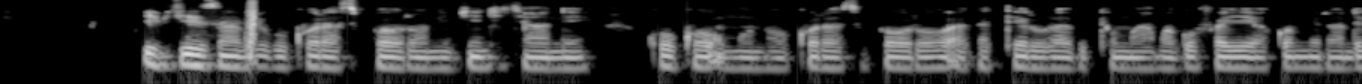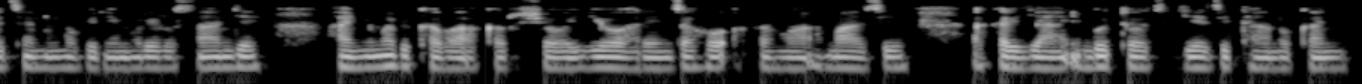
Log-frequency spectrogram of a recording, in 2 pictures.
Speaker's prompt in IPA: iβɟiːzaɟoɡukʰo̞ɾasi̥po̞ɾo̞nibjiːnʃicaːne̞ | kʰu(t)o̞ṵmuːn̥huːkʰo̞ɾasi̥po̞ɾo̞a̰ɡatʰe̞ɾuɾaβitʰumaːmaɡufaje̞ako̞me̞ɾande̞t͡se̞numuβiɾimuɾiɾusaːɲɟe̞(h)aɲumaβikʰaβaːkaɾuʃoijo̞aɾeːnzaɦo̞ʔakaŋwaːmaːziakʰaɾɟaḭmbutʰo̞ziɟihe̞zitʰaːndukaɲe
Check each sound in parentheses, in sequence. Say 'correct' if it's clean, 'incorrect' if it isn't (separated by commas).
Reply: incorrect, correct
